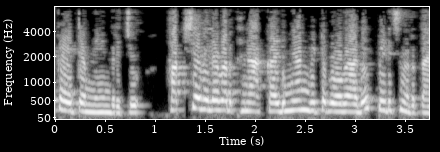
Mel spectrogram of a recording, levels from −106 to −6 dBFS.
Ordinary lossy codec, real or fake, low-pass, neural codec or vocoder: Opus, 64 kbps; real; 7.2 kHz; none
